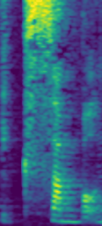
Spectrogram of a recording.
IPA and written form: ɪksæmpəl (example)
